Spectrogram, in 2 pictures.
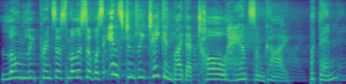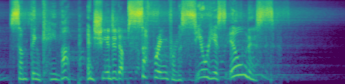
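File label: cinematic voice, Spanish; lineage2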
